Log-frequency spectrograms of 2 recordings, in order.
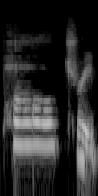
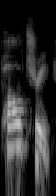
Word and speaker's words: paltry: that before dollars the dollars poultry get that pronunciation poultry it's an aw Paul tree paltry p a l t r y poultry poultry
